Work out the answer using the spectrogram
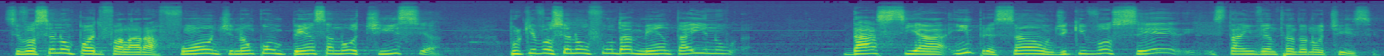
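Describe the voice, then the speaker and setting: A man's voice: high-pitched, normal speed. A man preaching an expository sermon, earnest and conversational, with folksy anecdotes. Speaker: pastor. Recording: long hall reverb.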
